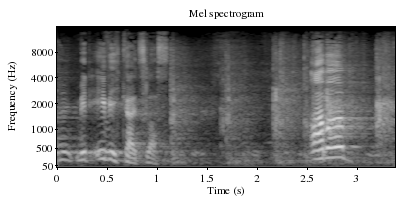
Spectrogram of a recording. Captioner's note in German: Beifall DIE LINKE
